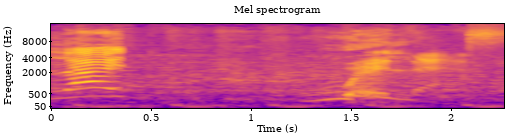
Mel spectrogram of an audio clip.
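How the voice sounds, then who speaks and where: A woman voicing a brash, tipsy young woman who teases loudly in an audio drama. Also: very high voice, big pitch swings, very slow, over music, a crowd in the background, heavily acted. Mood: tipsy teasing. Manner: loud, teasing, swings up and down.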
